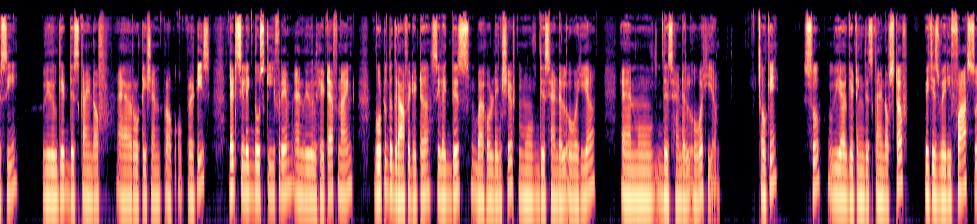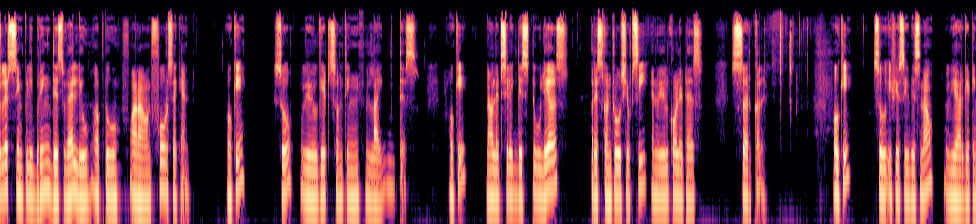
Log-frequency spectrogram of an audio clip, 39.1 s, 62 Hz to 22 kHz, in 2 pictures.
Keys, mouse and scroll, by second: 1.6 space, 3.1-6.4 drag, 6.4 F9, 7.4-11.5 drag, 11.5-14.8 drag, 14.8 click, 15.3 space, 17.5 typing, 18.7-23.8 drag, 23.8 space, 27.8 space, 28.6 click, 30.4 click, 31.7 ctrl+shift+c, 32.9-35.3 typing, 37.0 click, 37.3 space.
